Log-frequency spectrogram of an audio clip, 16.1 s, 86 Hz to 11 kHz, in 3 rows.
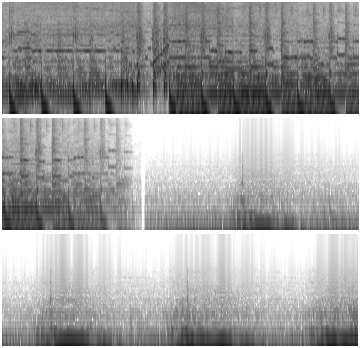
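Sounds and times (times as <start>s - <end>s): car exhaust idling: 7.5s - 15.7s
engine revving: 8.7s - 16.0s.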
